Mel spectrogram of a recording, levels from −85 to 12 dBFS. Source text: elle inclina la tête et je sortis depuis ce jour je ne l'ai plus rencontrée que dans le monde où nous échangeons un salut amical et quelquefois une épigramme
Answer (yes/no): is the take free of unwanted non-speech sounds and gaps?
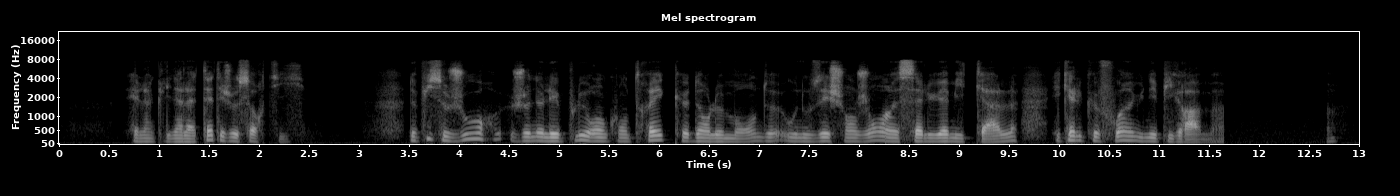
yes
